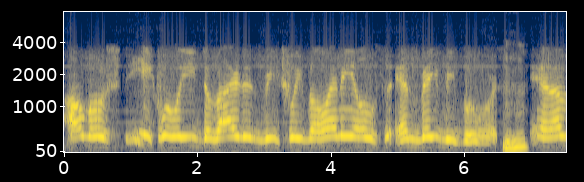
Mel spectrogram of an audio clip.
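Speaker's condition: Parkinson's disease; slow or halting, sounds as before to own ear on playback

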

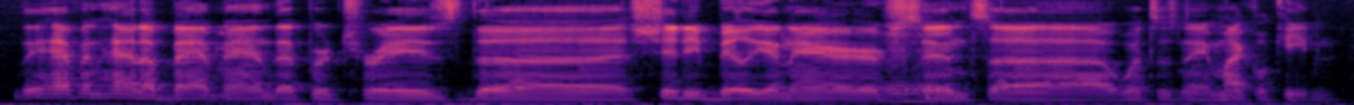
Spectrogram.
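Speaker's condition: No condition

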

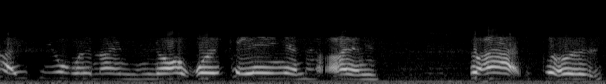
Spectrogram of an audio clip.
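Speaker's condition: Cerebral palsy, mild; slight speech impediment, capable of speaking, perfectly understood by hosts

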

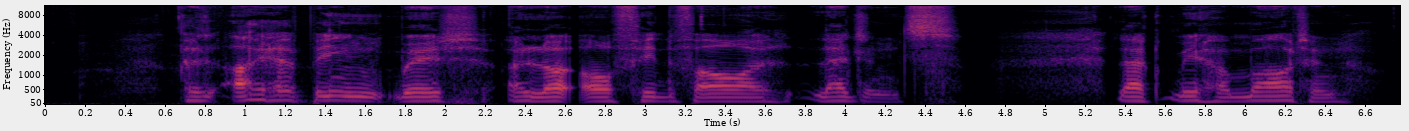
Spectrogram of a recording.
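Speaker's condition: Down syndrome; learned to talk

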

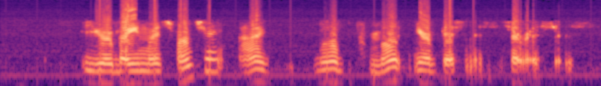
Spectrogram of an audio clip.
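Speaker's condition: Cerebral palsy; accepts own voice

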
